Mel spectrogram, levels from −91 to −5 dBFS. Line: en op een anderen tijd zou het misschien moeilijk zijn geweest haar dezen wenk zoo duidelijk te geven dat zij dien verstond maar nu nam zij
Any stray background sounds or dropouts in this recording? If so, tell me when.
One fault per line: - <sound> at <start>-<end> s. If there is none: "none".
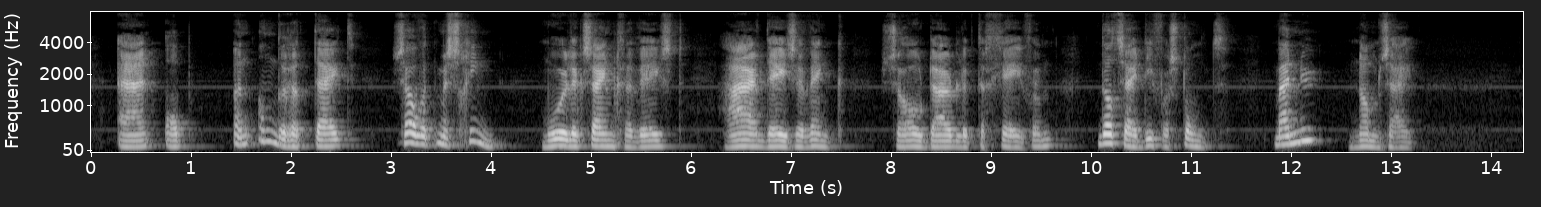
none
